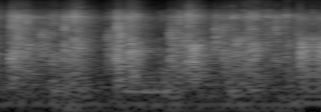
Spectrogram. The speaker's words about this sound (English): Give yourselves a hand of applause.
